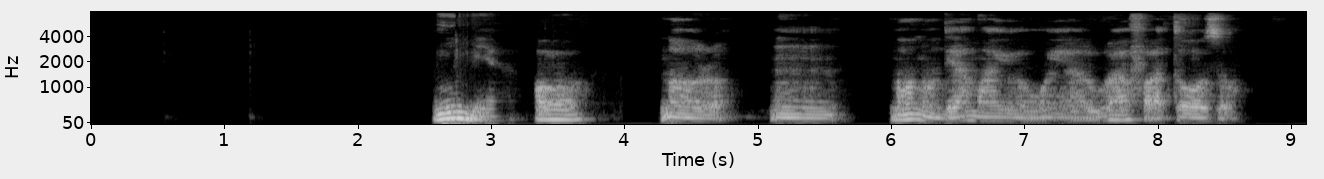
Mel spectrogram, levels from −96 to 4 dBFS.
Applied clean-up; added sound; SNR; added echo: neural mask model DeepFilterNet 3.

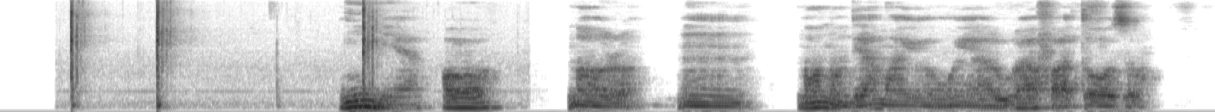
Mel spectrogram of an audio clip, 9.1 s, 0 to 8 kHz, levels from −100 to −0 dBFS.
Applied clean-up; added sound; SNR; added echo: none; Tools; 5 dB; reverberation time 0.2 s.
